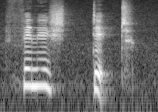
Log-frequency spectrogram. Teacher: Como finished, ya termina en T, el sonido de T, y pegamos it al culillo, justo al final. Entonces hay que decir finished it, como si fuera T-I-T, right?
